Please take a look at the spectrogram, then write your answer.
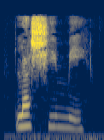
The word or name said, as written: La chimie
